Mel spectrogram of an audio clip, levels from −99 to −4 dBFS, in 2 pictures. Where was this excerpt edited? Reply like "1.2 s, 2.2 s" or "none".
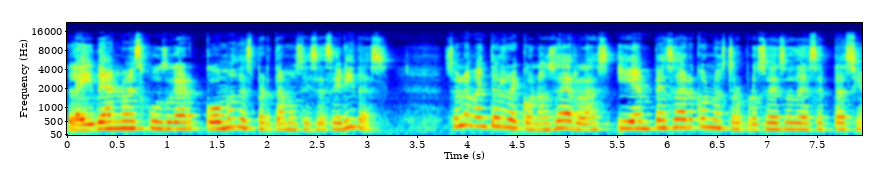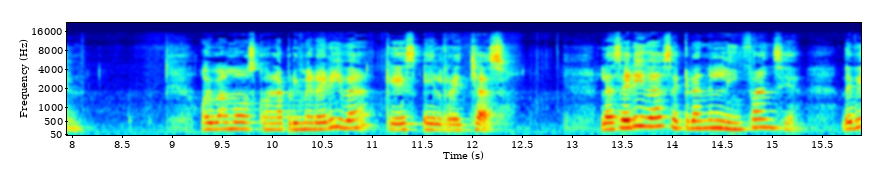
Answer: none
